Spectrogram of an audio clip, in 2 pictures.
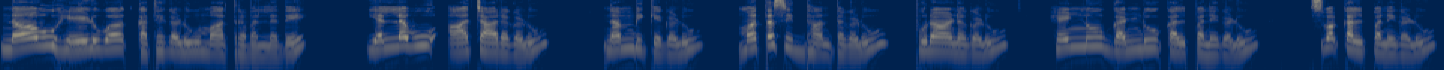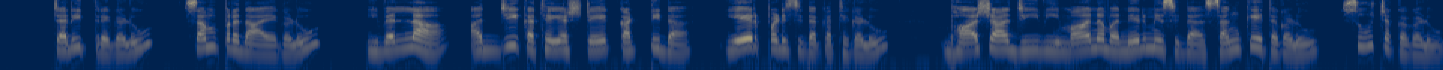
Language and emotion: Kannada, neutral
